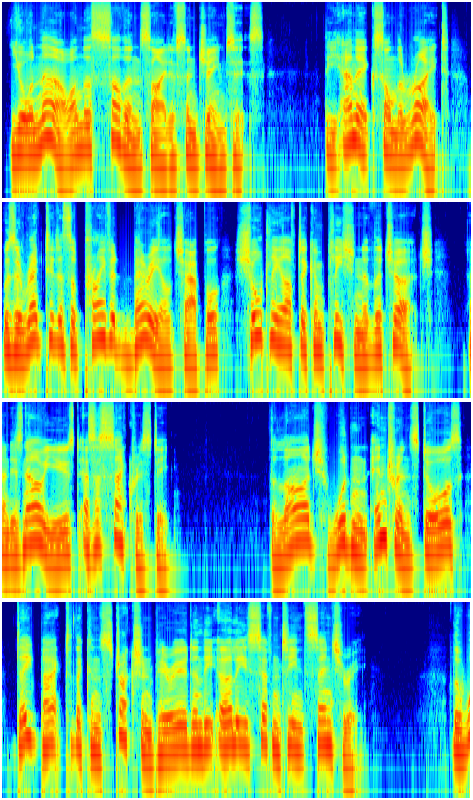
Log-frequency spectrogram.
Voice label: Audioguide; St James, South Portal and James the Disciple; Dachau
